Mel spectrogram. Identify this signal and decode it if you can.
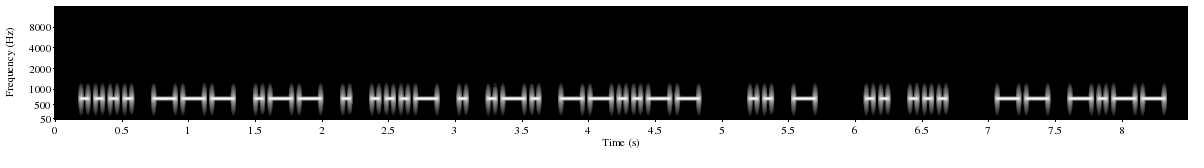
Morse code, heard as a keyed tone, about 22 wpm, 700 Hz. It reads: HOWEVER, IT IS MY
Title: Sentences from Top 1600 Words 22wpm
